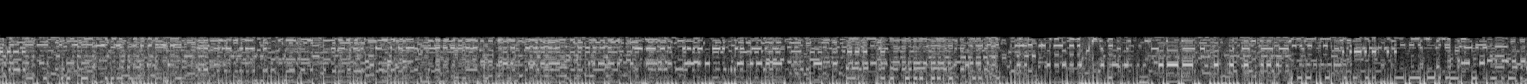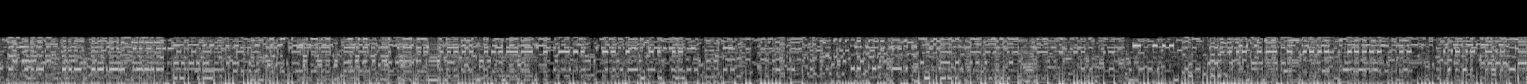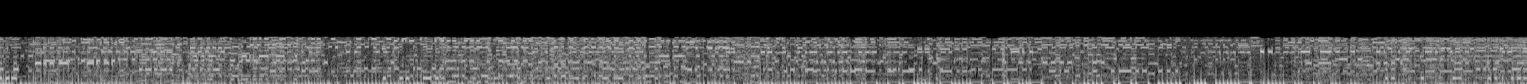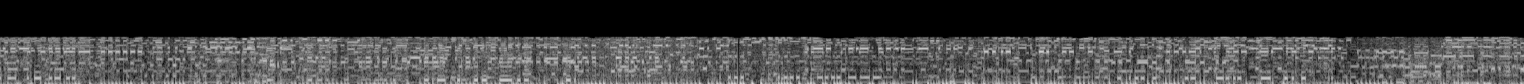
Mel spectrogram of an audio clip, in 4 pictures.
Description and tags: Data Transmission
A stream of data on shortwave radio. Picked up and recorded with Twente university's online radio receiver.
communication, beep, data, radio, shortwave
